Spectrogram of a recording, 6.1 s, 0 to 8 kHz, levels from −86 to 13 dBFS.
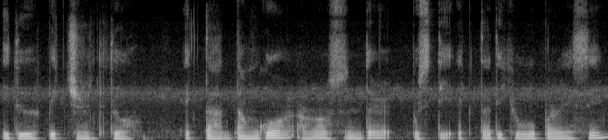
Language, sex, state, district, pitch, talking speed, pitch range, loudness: Nagamese, male, Nagaland, Kohima, 125 Hz, 120 wpm, 120-130 Hz, -19 LUFS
